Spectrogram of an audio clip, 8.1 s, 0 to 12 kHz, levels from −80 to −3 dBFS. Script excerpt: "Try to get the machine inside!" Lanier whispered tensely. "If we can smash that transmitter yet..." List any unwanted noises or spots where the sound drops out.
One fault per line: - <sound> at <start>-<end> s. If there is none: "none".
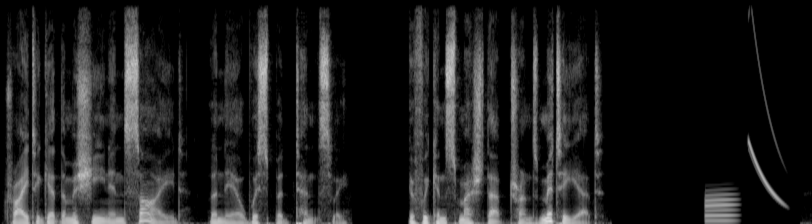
- chirp at 7.1-7.9 s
